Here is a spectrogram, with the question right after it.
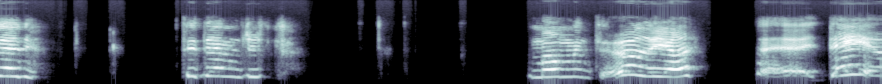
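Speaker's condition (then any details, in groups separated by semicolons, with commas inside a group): Cerebral palsy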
